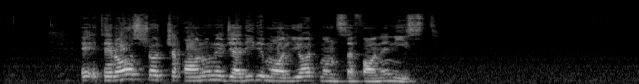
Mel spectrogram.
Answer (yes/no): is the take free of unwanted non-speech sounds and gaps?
yes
